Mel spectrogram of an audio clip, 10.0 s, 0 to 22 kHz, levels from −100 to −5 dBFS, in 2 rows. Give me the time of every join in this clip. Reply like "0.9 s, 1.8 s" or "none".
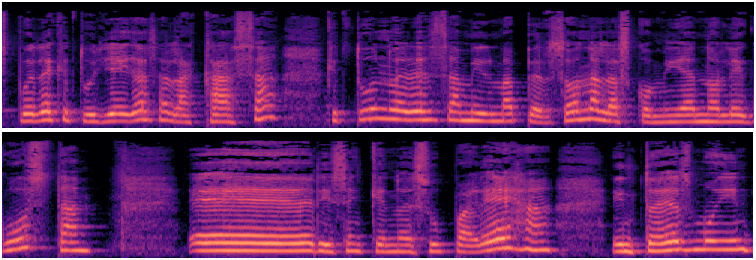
2.2 s, 7.1 s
